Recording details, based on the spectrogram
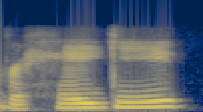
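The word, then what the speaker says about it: Verhaeghe: V E R H A E G H E for haggy.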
